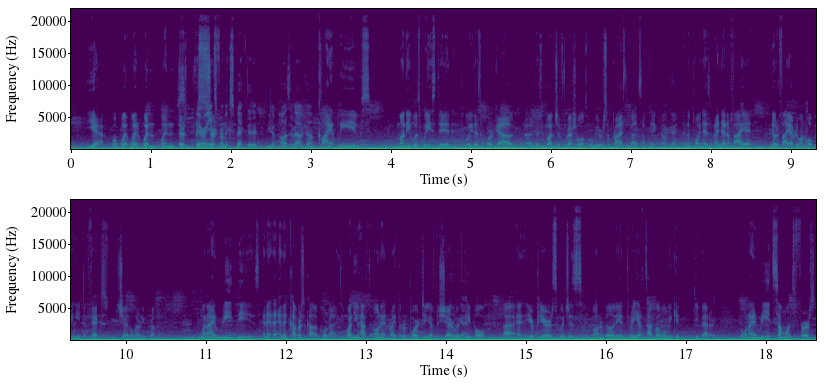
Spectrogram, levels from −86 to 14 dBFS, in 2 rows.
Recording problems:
wrong speed and pitch; too fast and too high; 1.7 times normal speed
low rumble; loud; throughout; 1 dB below the speech
chatter from many people; noticeable; throughout; 15 dB below the speech

